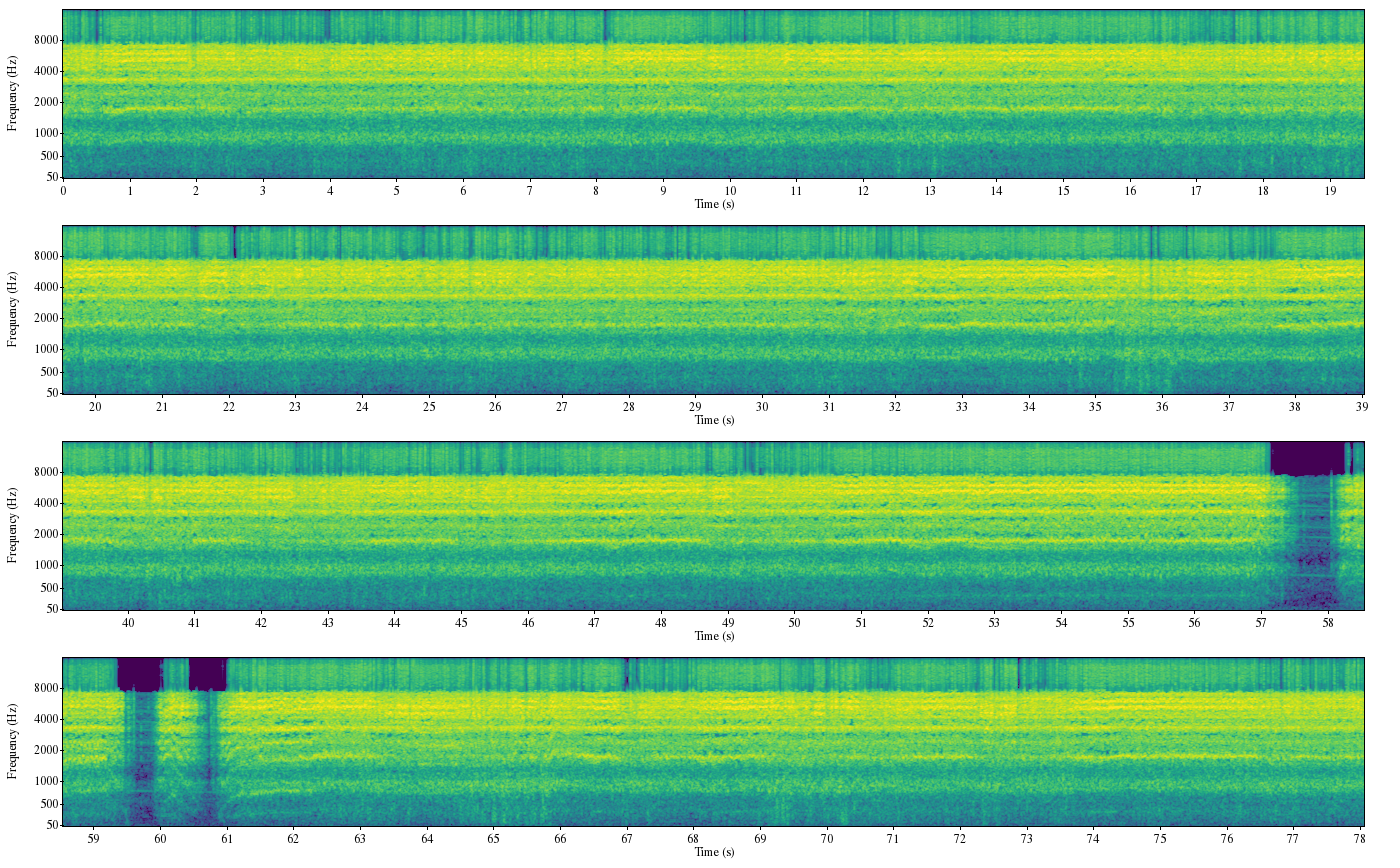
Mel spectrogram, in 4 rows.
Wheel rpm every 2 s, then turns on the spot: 230, 230, 230, 230, 220, 230, 230, 230, 230, 230, 230, 230, 230, 230, 230, 230, 230, 210, 210, 230, 220, 230, 230, 230, 230, 230, 220, 210, 150, 100, 100, 220, 220, 230, 220, 230, 230, 230, 230.
58-60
